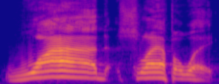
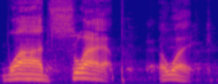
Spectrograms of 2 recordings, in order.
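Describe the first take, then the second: First: Slow, drawn out and loud; slow for emphasis. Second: Slow, drawn out again; slow for emphasis. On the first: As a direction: stretch each word out for emphasis. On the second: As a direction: lean on SLAP, stretch it out. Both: Shown as a demonstration. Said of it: "that's for emphasis".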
